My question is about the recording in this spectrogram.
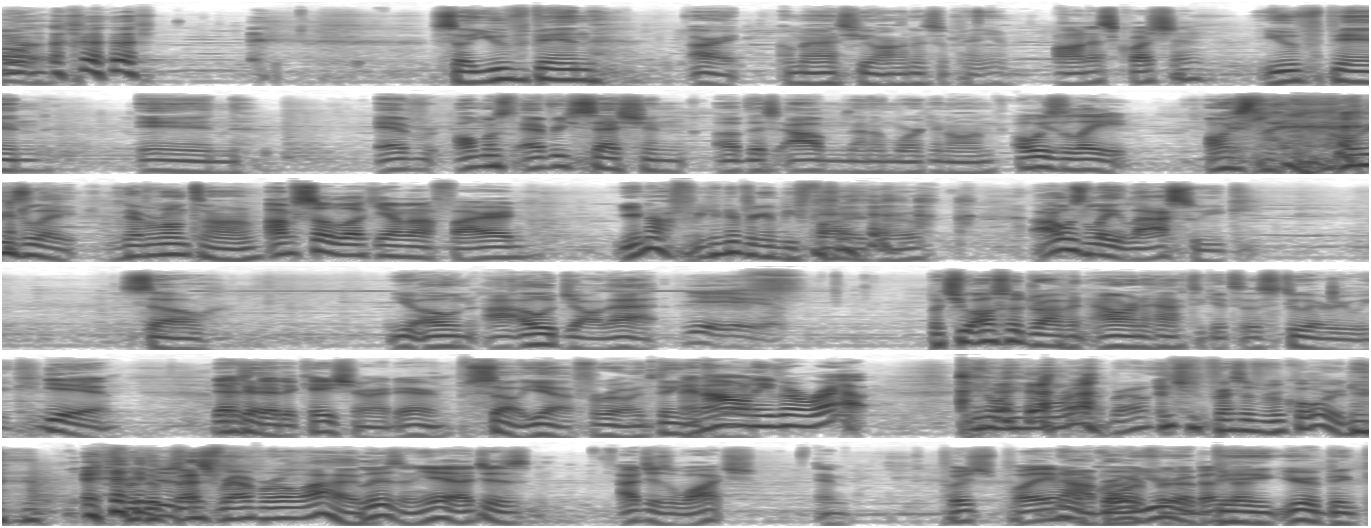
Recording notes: We recorded this episode in the middle of a Mcdonalds.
